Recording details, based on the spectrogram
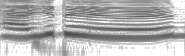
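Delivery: fake charming Southern accent. Showing how they'd greet someone, with put-on southern hospitality. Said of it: "put on my little Southern hospitality".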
